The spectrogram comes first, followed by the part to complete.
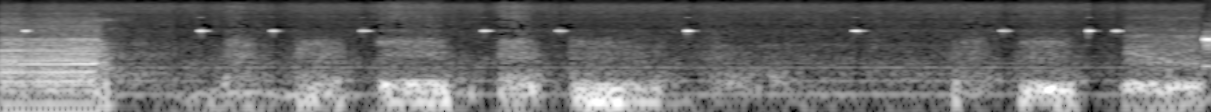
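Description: A CNC milling machine's axis drives whine with a steady multi-tone hum that stops about half a second in. Faint low bumps and small ticks follow as the machine positions for its next operation.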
